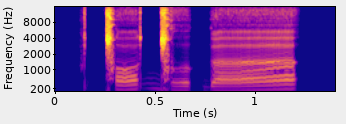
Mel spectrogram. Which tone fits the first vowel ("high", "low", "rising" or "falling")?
rising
